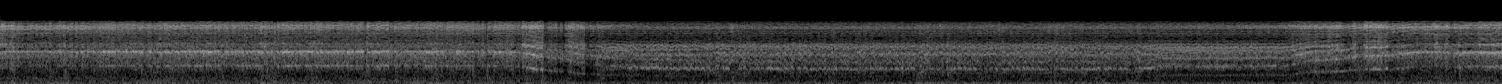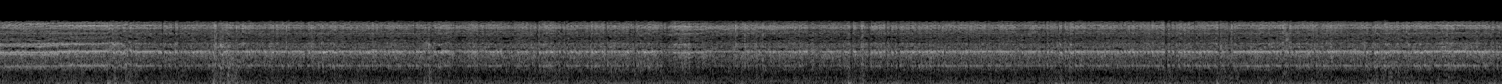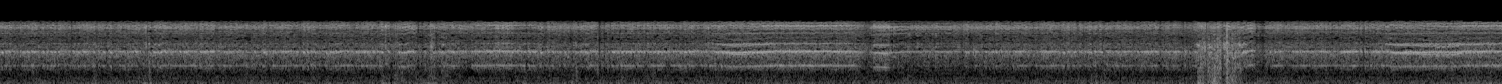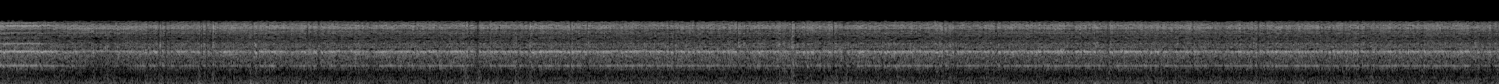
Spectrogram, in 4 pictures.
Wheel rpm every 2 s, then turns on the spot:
230, 230, 220, 120, 110, 110, 130, 210, 230, 230, 230, 230, 230, 230, 230, 230, 230, 230, 230, 230, 230, 230, 230, 230, 230, 230, 230, 230, 230, 230.
none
